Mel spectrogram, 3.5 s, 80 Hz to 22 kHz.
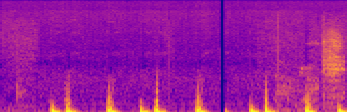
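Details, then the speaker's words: Heartbeat in an atrial fibrillation educational piece: dull paired low thumps about 68 a minute with slightly uneven spacing; AFib described as a rapid or irregular heartbeat, quivering of the atria. "aib is a rapid or irregular heartbeat you might think of it as a quivering of the upper chambers of the heart"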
